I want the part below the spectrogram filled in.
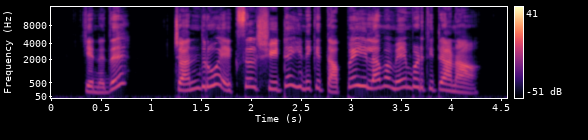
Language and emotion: Tamil, surprised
